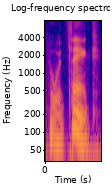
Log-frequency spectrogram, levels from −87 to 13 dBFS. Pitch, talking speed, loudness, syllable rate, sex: 85 Hz, 230 wpm, -18 LUFS, 5.9 syllables/s, male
